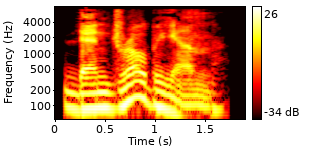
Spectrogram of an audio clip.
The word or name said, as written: dendrobium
